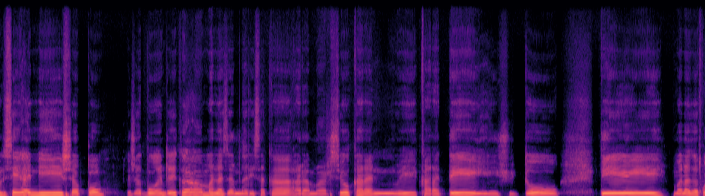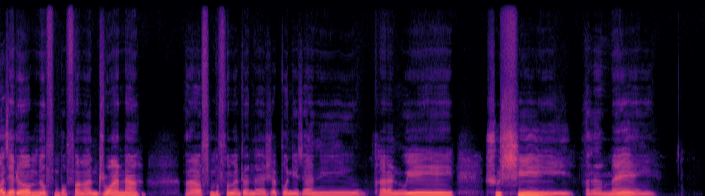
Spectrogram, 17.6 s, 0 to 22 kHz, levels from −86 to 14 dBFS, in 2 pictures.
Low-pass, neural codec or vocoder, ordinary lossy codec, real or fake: none; codec, 44.1 kHz, 3.4 kbps, Pupu-Codec; none; fake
